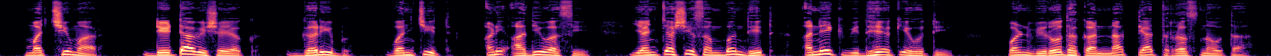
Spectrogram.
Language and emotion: Marathi, neutral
